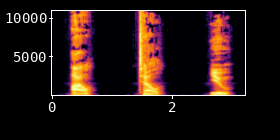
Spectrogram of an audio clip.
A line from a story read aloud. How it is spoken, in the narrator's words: answered TikTok in his monotonous voice, all the sounds of his words being on one level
